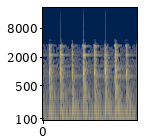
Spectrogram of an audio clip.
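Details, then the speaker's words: Car brake caliper rattles over gravel but stays silent on smooth asphalt: sharp, even metallic clacks about four or five a second as the caliper is rocked, showing play from guide pins worn over the years. "по асфальту по ровному едешь все тишина как только гравийка вот это говорится этот шум меня уже тоже достает в итоге до гремит support изношен уже направляющие с годами"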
